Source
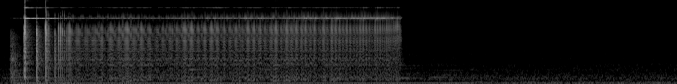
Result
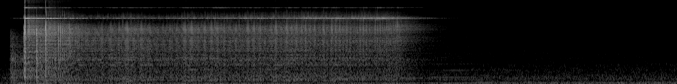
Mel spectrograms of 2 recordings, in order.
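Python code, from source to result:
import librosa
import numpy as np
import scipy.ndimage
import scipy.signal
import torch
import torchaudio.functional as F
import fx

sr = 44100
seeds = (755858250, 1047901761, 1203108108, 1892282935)

y = fx.rev_schroeder(x, sr, rt60_s=1.1, comb_ms=29, drr_db=2.5)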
